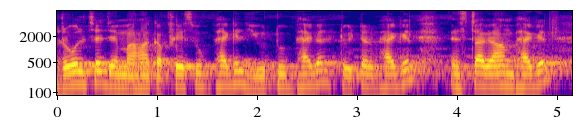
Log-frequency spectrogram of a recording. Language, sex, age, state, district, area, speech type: Maithili, male, 30-45, Bihar, Supaul, urban, spontaneous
